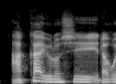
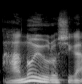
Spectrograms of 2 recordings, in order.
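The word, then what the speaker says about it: あかよろし: 그래서 이거는 아카 요로시라고 읽는데 아노 요로시가 아닌 점이 일단은 주의를 해야 되고요.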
